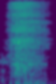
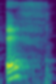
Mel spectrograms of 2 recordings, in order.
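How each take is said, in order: First: Only the f sound is heard, no vowel. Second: A vowel comes before the f sound. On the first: This is the sound the letter makes. "elle fait le son F" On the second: This is the letter's name. "elle s'appelle F"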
